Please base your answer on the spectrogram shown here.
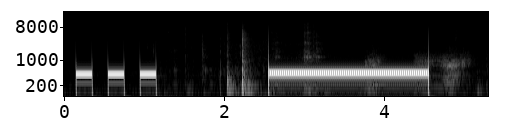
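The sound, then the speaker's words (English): A telephone dial tone: three short, evenly spaced beeps, a brief gap with faint background noise, then one loud, steady tone held for about two seconds. “Oh, your phone. Second time in a row.”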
